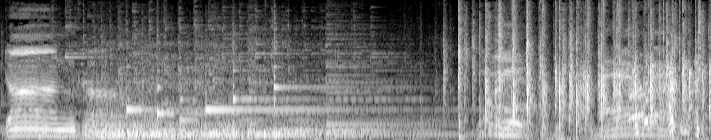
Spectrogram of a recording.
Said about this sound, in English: That is some very generous applause. I tell you what, well, y'all definitely deserve it.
